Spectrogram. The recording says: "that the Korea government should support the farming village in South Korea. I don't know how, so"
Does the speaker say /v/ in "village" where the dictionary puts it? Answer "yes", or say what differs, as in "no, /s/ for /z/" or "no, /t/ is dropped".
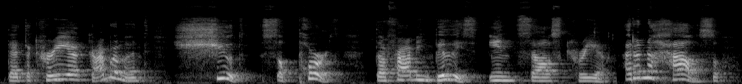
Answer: no, /b/ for /v/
